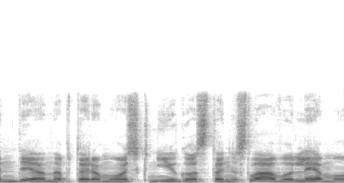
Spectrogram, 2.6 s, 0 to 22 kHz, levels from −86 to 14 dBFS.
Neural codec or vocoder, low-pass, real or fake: none; 10.8 kHz; real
